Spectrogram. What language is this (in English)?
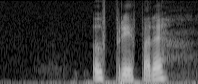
Swedish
